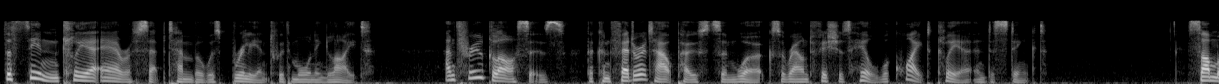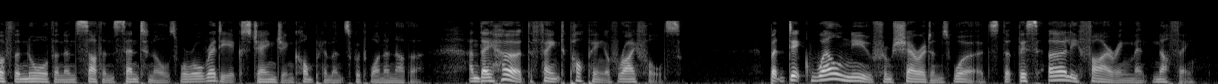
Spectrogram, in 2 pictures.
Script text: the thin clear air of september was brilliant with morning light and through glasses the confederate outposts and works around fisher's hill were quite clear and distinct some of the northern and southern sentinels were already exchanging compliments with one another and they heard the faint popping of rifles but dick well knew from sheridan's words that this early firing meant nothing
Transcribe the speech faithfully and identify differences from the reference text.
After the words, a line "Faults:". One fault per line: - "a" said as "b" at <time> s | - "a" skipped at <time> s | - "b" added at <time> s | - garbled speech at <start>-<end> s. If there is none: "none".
the thin clear air of september was brilliant with morning light and through glasses the confederate outposts and works around fisher's hill were quite clear and distinct some of the northern and southern sentinels were already exchanging compliments with one another and they heard the faint popping of rifles but dick well knew from sheridan's words that this early firing meant nothing
Faults:
none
